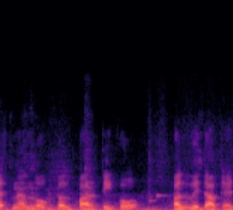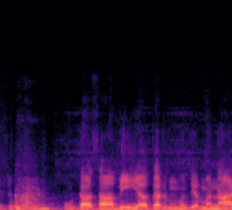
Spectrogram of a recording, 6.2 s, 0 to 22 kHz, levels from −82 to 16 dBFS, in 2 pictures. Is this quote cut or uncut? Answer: cut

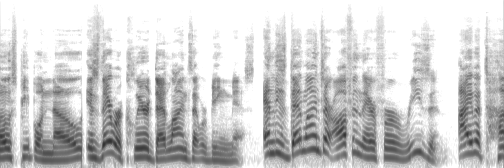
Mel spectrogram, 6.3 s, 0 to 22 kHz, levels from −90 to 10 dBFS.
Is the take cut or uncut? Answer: uncut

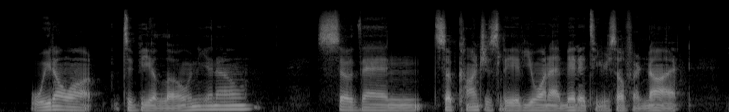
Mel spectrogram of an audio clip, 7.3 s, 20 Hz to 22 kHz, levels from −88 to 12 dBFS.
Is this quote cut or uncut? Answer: uncut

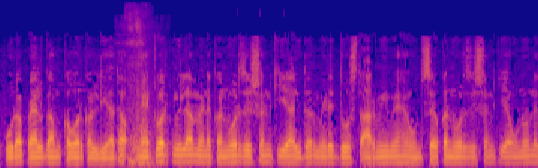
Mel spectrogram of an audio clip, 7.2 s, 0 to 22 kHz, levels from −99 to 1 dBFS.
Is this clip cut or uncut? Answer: cut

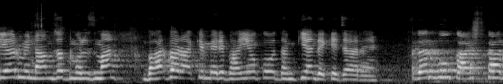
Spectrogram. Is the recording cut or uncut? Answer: cut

